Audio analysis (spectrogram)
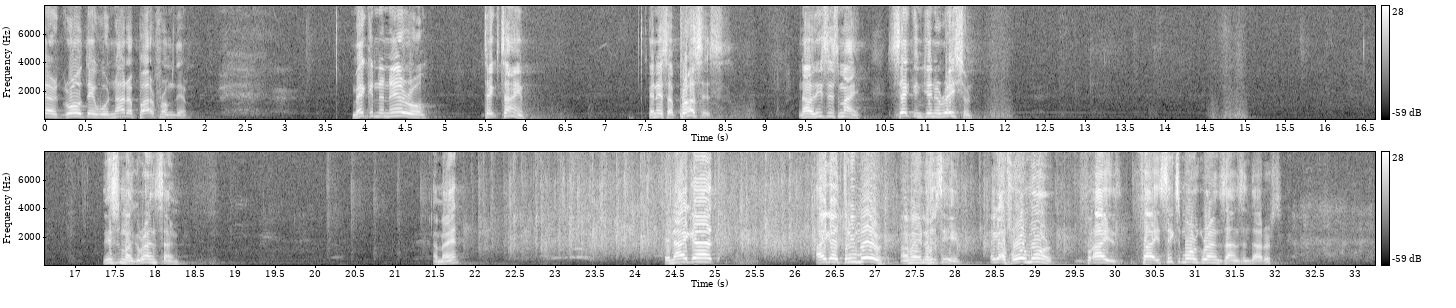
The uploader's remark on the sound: This is the tenth sermon preached at our Harvest Time Conference.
